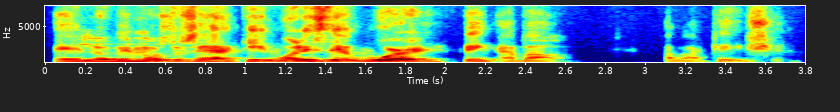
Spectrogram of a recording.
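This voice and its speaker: A man's voice: fairly high pitch, normal speed, mellow. A man with a slightly raised voice explains grammar patiently to his students. He switches easily between Spanish and English. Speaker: English teacher. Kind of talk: classroom grammar lesson.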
